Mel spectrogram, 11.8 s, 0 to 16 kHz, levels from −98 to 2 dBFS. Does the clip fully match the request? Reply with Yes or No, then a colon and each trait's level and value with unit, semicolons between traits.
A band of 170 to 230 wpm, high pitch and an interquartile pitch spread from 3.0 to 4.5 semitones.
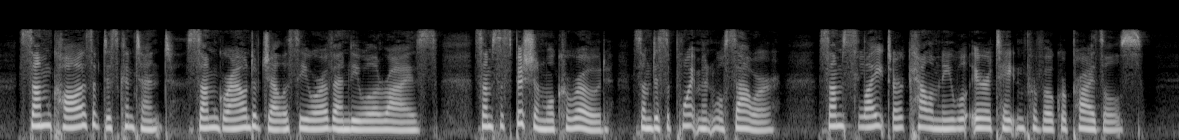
No: average, 155 wpm; high, 215 Hz; average, 3.4 semitones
